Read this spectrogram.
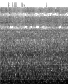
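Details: GMC Envoy on first start after an alternator replacement: a smooth, steady low hum at constant pitch with no squeal, chirp or knock, a normal idle. The old alternator's bearing may have caused the earlier noise.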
